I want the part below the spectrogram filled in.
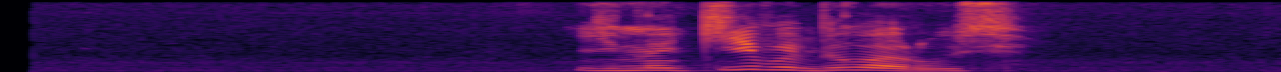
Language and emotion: Russian, neutral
